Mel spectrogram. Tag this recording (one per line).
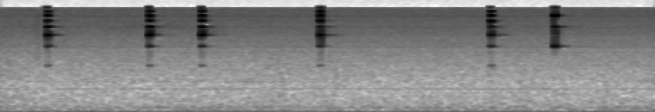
noise
shows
